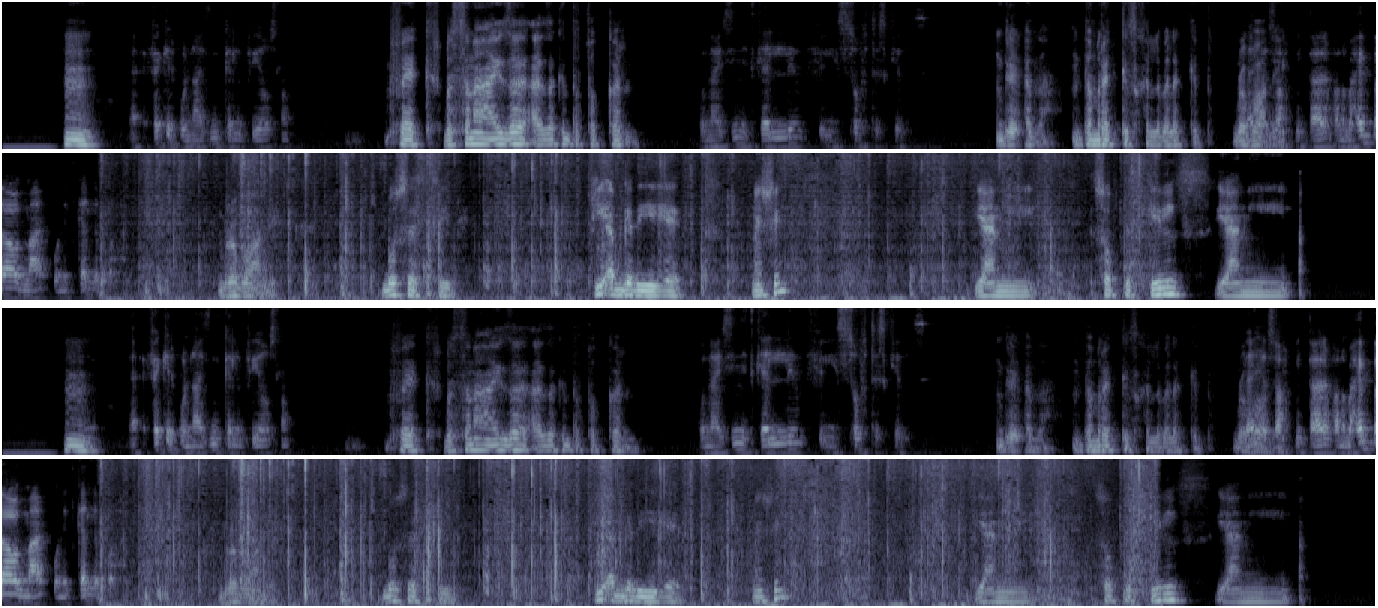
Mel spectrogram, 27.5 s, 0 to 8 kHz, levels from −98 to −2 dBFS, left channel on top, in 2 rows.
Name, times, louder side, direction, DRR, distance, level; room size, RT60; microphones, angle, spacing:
voice 1, 0.6-0.9 3.8-6.3 9.9-12.0 12.3-12.8 15.9-16.5 17.5-18.3 19.6-20.9 21.2-21.6 23.5-24.4 24.6-26.7, left 6 dB, 60° left, 0.4 m, -41 dB
voice 2, 1.3-2.9 3.5-3.6 7.0-9.2 12.4-15.0 22.1-22.4, right 5 dB, 60° right, 0.7 m, -50 dB
sound 1, 14.7-25.3, right 6 dB, 30° right, 0.3 m, -48 dB
2.5 x 2.4 x 2.4 m
head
